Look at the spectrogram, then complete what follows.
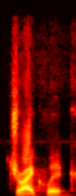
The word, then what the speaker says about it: DRIKWIK: We call it Dry Quick. It's spelled DRIKWIK.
